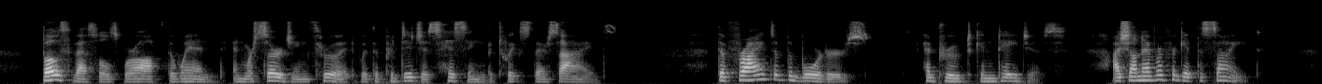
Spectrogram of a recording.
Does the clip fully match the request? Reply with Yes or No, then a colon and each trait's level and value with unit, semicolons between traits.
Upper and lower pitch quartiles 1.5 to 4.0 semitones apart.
No: wide, 5.6 semitones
